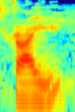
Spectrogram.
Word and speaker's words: trie: Not tree, it can be pronounced as trie, TRIE.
